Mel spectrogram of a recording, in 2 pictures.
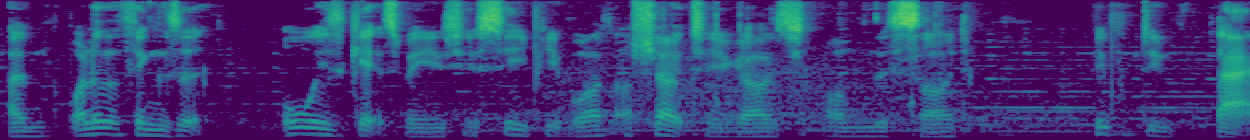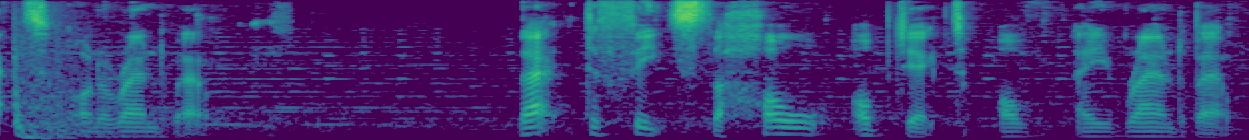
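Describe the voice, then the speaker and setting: A British man with a croaky voice from a chest cold, chatting casually as he thinks aloud through a city-building game. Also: sits low, normal speed, music in the background. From Britain. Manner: thinks aloud, chatty, addresses viewers as guys. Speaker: gameplay commentator.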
